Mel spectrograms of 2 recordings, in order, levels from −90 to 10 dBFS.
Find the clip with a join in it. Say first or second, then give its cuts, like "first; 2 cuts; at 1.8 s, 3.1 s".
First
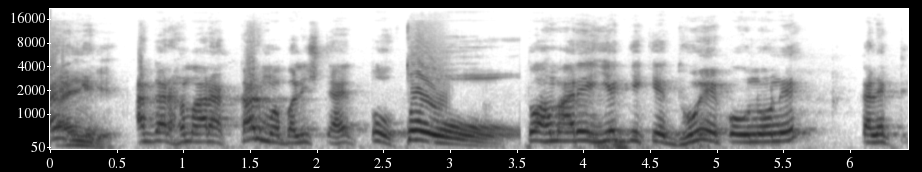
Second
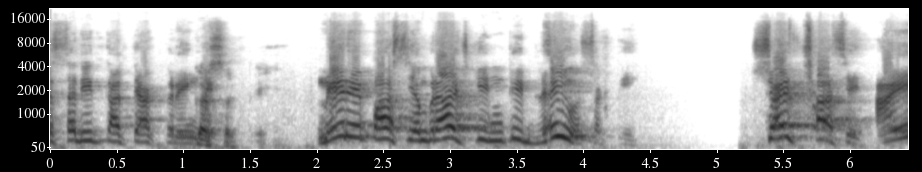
first; 1 cut; at 3.4 s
